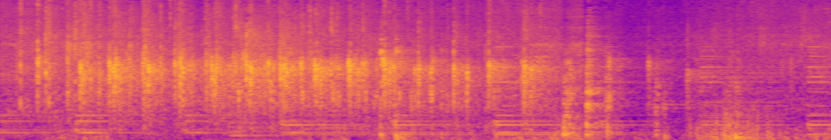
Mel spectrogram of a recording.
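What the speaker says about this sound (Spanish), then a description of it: "Dale palmas a Rey." Churchgoers clap along during a church service, a dense, rain-like patter of many hands mixed with music and singing, swelling and easing over several seconds.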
